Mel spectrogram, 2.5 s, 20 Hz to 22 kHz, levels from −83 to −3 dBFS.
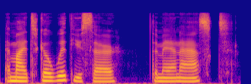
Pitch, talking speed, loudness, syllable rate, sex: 170 Hz, 240 wpm, -18 LUFS, 5.8 syllables/s, female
